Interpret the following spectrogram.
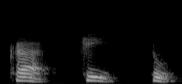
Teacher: huruf tersebut itu menghembuskan nafas atau hamas ya. Nafasnya keluar.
